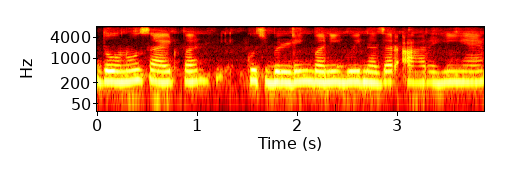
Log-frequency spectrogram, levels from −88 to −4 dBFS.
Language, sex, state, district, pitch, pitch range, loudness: Hindi, female, Jharkhand, Sahebganj, 215 Hz, 210-220 Hz, -15 LUFS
